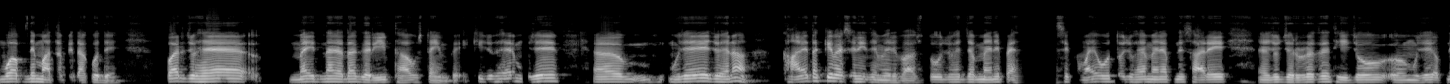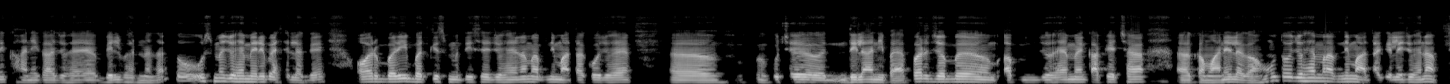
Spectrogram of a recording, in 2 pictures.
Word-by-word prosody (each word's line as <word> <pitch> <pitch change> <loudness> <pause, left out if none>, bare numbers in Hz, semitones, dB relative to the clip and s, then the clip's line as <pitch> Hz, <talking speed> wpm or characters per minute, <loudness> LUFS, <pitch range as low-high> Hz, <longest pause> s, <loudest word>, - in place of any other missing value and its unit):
वो 125 +3 +3
अपने 135 0 +2
माता - - +2
पिता - - -1
को - - +1
दे। 85 - -4 0.5
पर 140 0 +4
जो - - +5
है, 135 0 +6 0.5
मैं 125 +4 +3
इतना 130 0 0
ज़्यादा 130 0 +3
गरीब 110 +1 +2
था 100 0 +2
उस 105 -1 -6
टाइम 90 -4 -2
पे - - -7
की 130 - -8
जो - - -6
है 140 +2 -1
मुझे 140 +2 +2
अ, 125 -4 0 0.5
मुझे 135 +5 +4
जो 130 - +2
है 125 - +2
ना - - +3 0.4
खाने - - +1
तक - - -1
के 160 - +5
पैसे 140 -3 +1
नहीं 130 -2 0
थे 115 - -2
मेरे 100 -2 -2
पास। 90 0 -3
तो 115 0 -1
जो 115 0 -6
है 115 - -2
जब 115 0 0
मैंने 115 +1 +1
पैसे 95 -2 -7
कमाए, 105 +3 -4
वो 135 0 0
तो 130 -1 -8
जो 115 - -5
है 120 +1 0
मैंने 120 -1 +2
अपने 120 0 -3
सारे 115 +1 +2 0.4
जो 115 +2 +1
ज़रूरतें 115 +3 +1
थी 110 -2 +1
जो 110 -1 0
मुझे 105 +2 -2
अपने 115 +2 -6
खाने 100 0 -5
का 105 -1 -1
जो 100 0 -7
है, 100 +1 -2
बिल 105 +3 0
भरना 95 -4 -6
था, - - -5
तो 90 +1 -2
उसमे 150 -1 -2
जो 145 0 +3
है 135 - +3
मेरे 125 -1 +3
पैसे 115 -3 -2
लग 100 -3 -3
गए 105 +3 -4 0.4
और 130 +1 +2
बड़ी 130 +3 +4
बदकिस्मती 120 -2 -3
से 115 -1 -2
जो 110 0 -3
है 110 0 -1
ना, 120 - +1
मैं 120 -1 +1
अपनी 115 +1 -5
माता 105 -1 +1
को 110 - 0
जो 105 0 -2
है 110 +1 +1
अ, - - -8 0.5
क 100 0 +2 0.5
कुछ - - -5 0.6
दिला 115 +2 +5
नहीं 110 -1 0
पाया। 90 +1 +2
पर 140 0 +4
जब 125 -1 +1 0.5
अब 110 - -1 0.3
जो 110 -1 -1
है 110 +1 +1
मैं 115 0 +1
काफ़ी 115 - 0
अच्छा 120 +1 +1 0.4
अ, 100 0 +2
कमाने 95 +4 +3
लगा 100 -5 +1
हूँ, 175 - -4
तो 175 0 +1
जो 160 -1 +1
है 155 0 +2
मैं 150 -1 +1
अपनी 135 0 -1
माता 125 -3 +2
के - - -3
लिए 115 0 +2
जो 115 0 -1
है 110 - -2
ना, - - +3
115 Hz, 230 wpm, -20 LUFS, 105-130 Hz, 0.6 s, है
